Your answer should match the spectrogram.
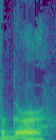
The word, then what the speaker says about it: Agur: Prayer of Agur, I think is how you say his name, A-G-U-R.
